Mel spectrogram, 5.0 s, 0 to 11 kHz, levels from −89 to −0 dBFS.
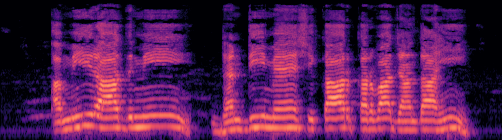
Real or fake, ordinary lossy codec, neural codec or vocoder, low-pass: fake; AAC, 48 kbps; vocoder, 44.1 kHz, 128 mel bands every 256 samples, BigVGAN v2; 9.9 kHz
